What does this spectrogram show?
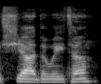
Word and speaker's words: Shadowita: So yeah, I am Shadowita, one angry pagan, and yes, that is how you say it. It's Old English. It's where we get the word shadow from.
